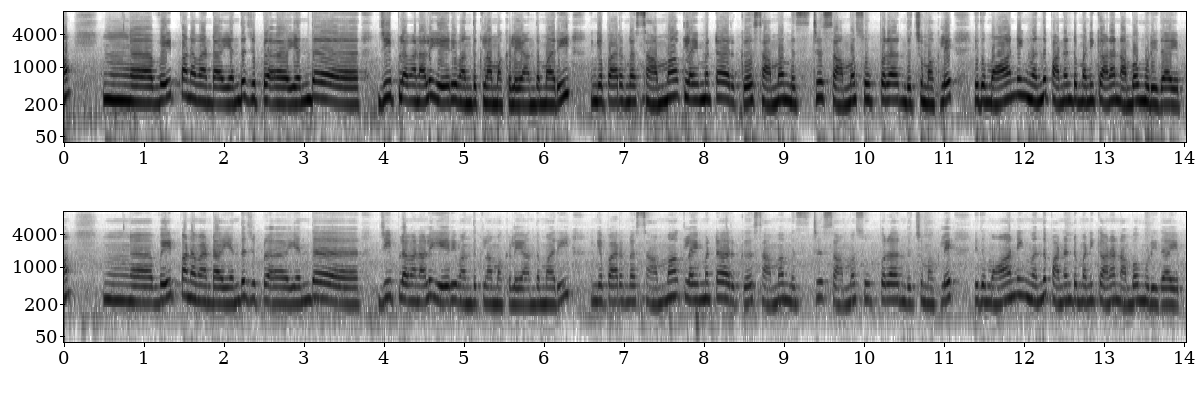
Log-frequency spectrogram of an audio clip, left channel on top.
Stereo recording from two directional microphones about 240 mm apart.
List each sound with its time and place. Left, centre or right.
0.5 s speech: centre
0.8 s a woman's voice: left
